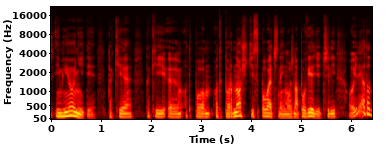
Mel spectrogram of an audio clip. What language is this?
Polish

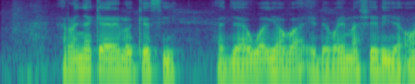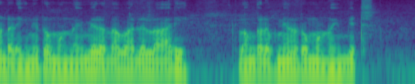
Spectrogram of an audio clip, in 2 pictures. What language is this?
Masai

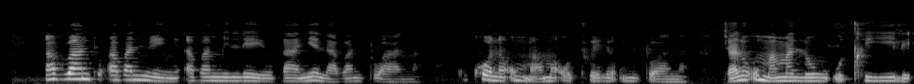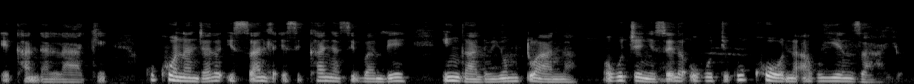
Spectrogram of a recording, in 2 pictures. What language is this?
North Ndebele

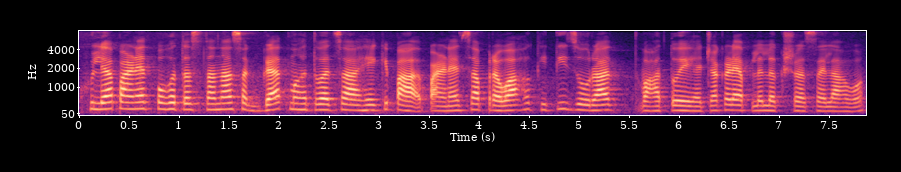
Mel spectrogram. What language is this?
Marathi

